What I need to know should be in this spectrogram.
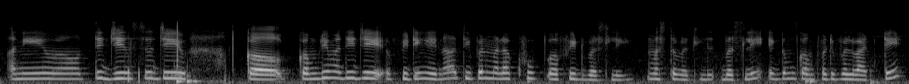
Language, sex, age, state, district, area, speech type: Marathi, female, 18-30, Maharashtra, Washim, rural, spontaneous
